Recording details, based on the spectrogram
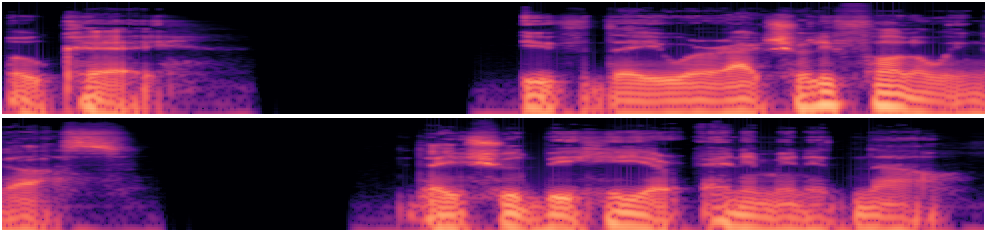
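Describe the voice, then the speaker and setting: A man playing a gruff, world-weary zombie apocalypse survivor in an ASMR roleplay, guarded and urgent, terse and hushed, with a gravelly voice. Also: extremely low pitch, takes it slowly, pauses often, noisy background, exaggerated voice. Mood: tense, urgent. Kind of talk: ASMR roleplay acting, addressing the listener.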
